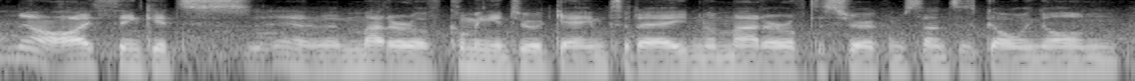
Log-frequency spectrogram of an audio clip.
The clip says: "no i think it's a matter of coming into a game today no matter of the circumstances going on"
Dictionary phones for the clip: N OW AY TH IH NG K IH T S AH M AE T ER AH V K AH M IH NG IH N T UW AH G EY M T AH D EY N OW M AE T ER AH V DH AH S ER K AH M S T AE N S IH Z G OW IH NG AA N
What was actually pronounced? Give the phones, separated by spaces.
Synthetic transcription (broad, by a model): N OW AY TH IH NG K IH T S AH M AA T ER AH V K AH M IH NG IH N T UW AH G EY M T AH D EY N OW M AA T ER AH V DH AH S ER K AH M S T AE N S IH Z G OW IH NG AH N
